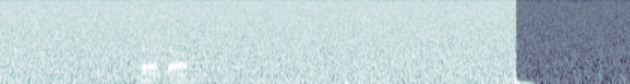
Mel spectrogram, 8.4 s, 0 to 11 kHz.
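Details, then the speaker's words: AC-2EX intercom connected to a 9er Systems USB interface: about seven seconds of loud, even static hiss, then near silence. The headset plugged in directly is clean; noise starts once the intercom is plugged in and persists with recording unplugged. Source unknown. "And now as soon as I plug in that phone crazy noise, not really sure why. And here. Let me see what happens if I unplug recording. You can see noise still goes crazy."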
